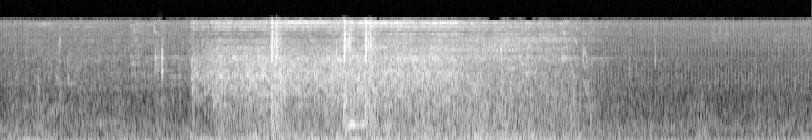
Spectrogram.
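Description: An energy gun fires with a loud crackling hiss.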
